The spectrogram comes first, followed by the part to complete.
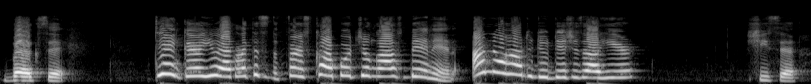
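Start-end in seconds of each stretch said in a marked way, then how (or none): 1.5-6.4 put-on higher, louder scrappy boy; Bugs' voice. Bugs snapping back at Desi, higher and louder. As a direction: talk back like a tough little kid.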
